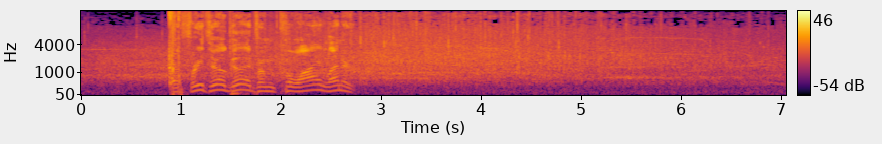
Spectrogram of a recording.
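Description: A large crowd cheers in a big arena.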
